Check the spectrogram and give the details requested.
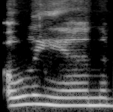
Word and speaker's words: Olean: billboard yeah a little tiny town in Missouri Olean Missouri did I say that right you said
